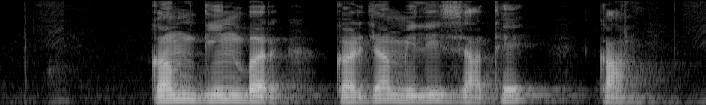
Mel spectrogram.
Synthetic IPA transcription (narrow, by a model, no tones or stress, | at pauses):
kəmd̪inbəɾ | kəɾd͡ʑamiliːsd͡zat̪ʰe | ka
